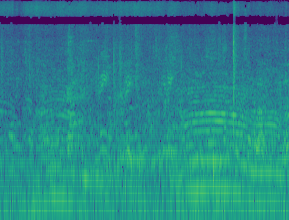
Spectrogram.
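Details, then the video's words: Giant cattle being loaded onto a truck, annoying their handler: a low, drawn-out moo with a brief earlier lowing, set against steady background noise and men talking in a local language. "PROSES MUAT SAPI RAKSASA BIKIN KESAL PAWANG"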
